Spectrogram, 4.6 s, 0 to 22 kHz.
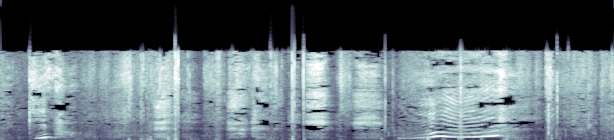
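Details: Leeloo, a 7-month-old Dobermann being super silly indoors, gives two high tonal whines: a short upward squeal, then a longer rising and wavering whine near the end, with a person talking and room noises between them.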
